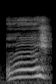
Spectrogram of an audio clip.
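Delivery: put-on high whiny baby squeal; imitated baby cry. Mother imitating her squirming baby's crying, high whine. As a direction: mimic a fussing baby's cry. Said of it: "he crying like".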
